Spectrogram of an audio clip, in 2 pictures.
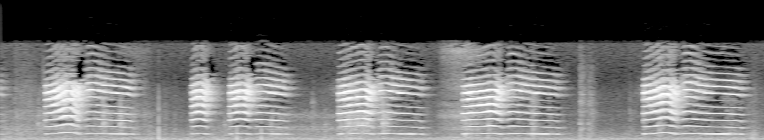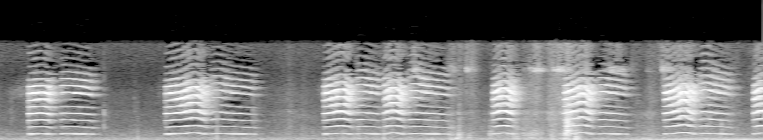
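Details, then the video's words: Dog making a squeaky sound indoors: bursts of high, rising-then-falling squeaks, several quick notes per burst, repeated roughly every one to two seconds for the whole stretch, with faint low room noise between. "Squeaky sound on my dog"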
